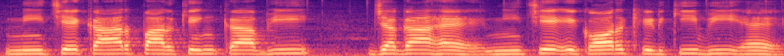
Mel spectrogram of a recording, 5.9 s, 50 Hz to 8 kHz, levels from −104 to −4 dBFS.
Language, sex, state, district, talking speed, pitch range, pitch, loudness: Hindi, female, Haryana, Jhajjar, 130 wpm, 185-200 Hz, 195 Hz, -14 LUFS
